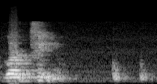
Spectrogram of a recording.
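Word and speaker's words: Berthelot: T silent है बच्चों कि उसका क्या नाम था, बर्थेलो।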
